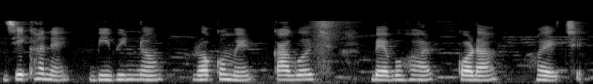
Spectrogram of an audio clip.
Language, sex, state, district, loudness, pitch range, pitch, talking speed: Bengali, female, Tripura, West Tripura, -18 LUFS, 210-235 Hz, 220 Hz, 70 wpm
